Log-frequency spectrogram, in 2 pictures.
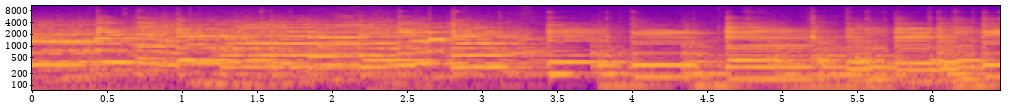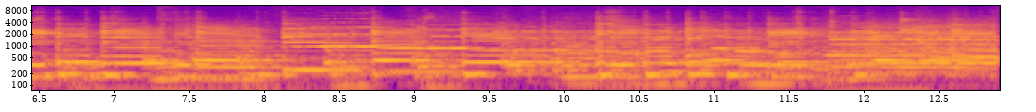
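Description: Nylon-string classical guitar playing a run of plucked notes in a concerto, accompanied by an orchestra of bowed strings holding longer notes beneath it.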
